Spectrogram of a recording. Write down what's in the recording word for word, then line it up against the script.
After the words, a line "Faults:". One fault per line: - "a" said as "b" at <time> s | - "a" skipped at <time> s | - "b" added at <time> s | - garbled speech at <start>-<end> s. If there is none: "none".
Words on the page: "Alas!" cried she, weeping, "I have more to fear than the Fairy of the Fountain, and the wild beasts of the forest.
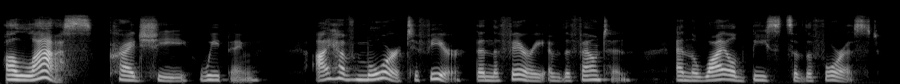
"Alas!" cried she, weeping, "I have more to fear than the Fairy of the Fountain, and the wild beasts of the forest.
Faults:
none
